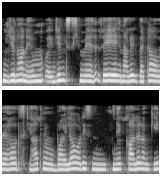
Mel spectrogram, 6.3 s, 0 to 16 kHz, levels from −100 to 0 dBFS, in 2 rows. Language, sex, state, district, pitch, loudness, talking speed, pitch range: Hindi, female, Delhi, New Delhi, 235 Hz, -13 LUFS, 160 wpm, 225-245 Hz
